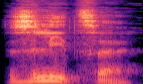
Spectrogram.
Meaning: to be angry
- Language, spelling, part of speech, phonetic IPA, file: Russian, злиться, verb, [ˈz⁽ʲ⁾lʲit͡sːə], Ru-злиться.ogg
